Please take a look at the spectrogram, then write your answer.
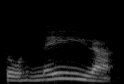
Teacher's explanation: Torneira, o NEI é a mais forte. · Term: paroxítona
